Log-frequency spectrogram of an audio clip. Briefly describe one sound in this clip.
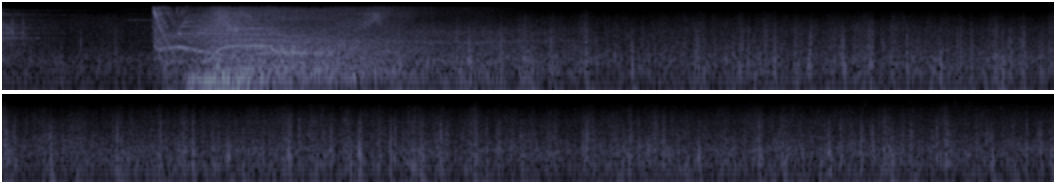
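Wind rushes past steadily after a sudden gust.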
